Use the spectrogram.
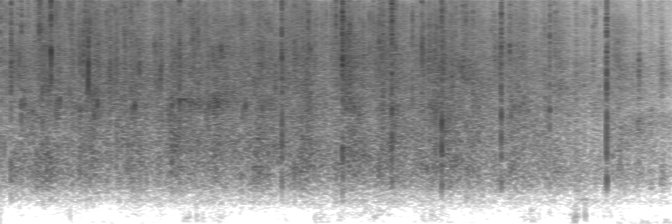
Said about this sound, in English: And he went and he got baptized. You can clap for that.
